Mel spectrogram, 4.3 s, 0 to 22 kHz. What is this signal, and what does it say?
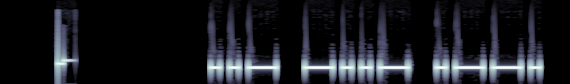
Morse code, heard as a keyed tone, about 17 wpm, 700 Hz. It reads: UXP
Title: USA Call Sign Postfixes - 3 Letters 17wpm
